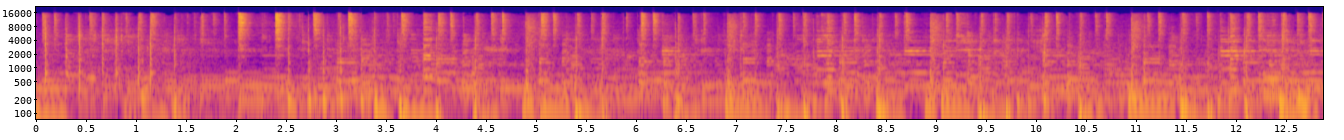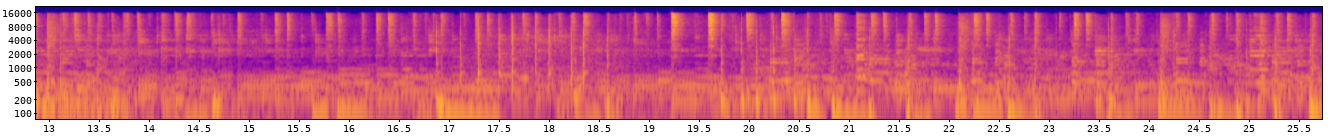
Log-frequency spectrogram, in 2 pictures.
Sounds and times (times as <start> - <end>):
Music: 0.0 - 25.7.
